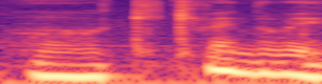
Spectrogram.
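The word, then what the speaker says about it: Kiki Vandeweghe: 키키 밴더웨이 같은 경우도 한번 보실까요? 키키 밴더웨이 같은 경우도 상당히 어려운 이름이죠. 예. 키키 밴더웨이라고 읽으라고 나와 있습니다. 강세는 밴 그리고 첫 번째 키에 있다는 것.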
